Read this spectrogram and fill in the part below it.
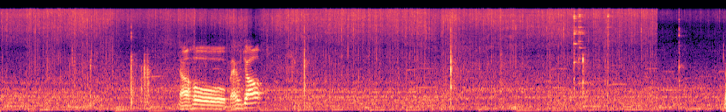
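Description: Broth bubbles and simmers in a pan.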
